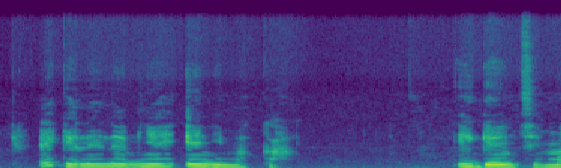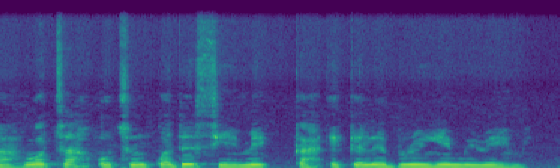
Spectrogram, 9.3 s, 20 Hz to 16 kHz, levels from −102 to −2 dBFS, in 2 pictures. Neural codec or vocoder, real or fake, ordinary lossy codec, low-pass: none; real; none; 14.4 kHz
